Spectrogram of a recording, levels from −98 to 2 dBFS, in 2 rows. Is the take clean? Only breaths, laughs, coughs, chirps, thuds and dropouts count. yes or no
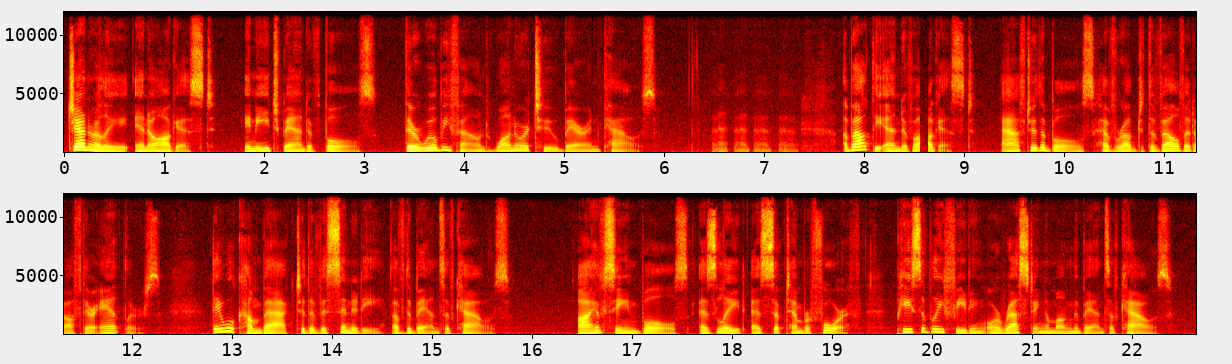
no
